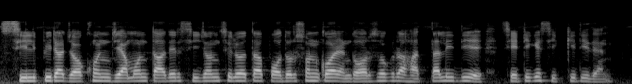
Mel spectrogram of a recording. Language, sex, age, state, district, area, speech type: Bengali, male, 18-30, West Bengal, Paschim Medinipur, rural, read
